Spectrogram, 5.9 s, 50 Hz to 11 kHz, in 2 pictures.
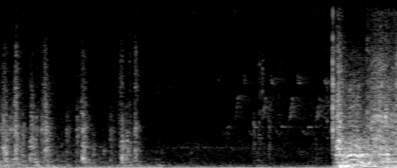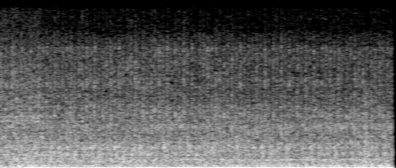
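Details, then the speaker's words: John Deere 2155 diesel tractor after the faulty starter solenoid was replaced (before, it only clicked and wouldn't crank): a click, brief starter whir, then it catches and settles into a steady, even idle; fixed. "All right, I'd say it's fixed. All right, not too bad of a job."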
